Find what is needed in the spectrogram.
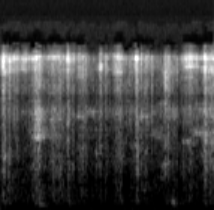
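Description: Near silence, with a few faint scattered clicks and rustles.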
